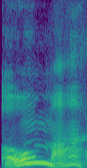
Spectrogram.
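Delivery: bemused, mildly exclaimed, with amused bewilderment. Retelling to the listener what George said to them: George, mock-bemused. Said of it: "says to you in a kind of a bemused fashion".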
